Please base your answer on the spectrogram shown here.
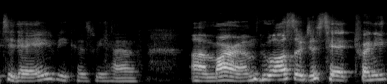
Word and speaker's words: Maram: way you like um maram is not maryam that's just a disclaimer and my name basically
